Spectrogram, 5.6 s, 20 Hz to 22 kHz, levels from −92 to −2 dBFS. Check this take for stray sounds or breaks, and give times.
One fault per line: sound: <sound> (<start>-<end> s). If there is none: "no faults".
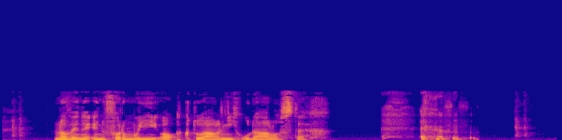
sound: laugh (3.8-4.8 s)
